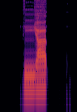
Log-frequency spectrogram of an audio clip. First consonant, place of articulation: palatal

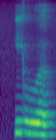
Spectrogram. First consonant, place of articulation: palatal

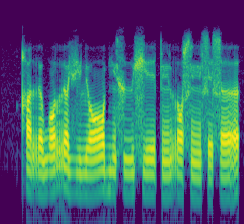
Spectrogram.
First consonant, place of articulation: uvular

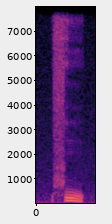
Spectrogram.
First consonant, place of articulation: labial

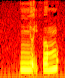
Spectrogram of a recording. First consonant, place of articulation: palatal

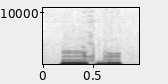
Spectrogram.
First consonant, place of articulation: alveolar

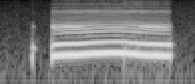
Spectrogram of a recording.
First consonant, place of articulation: glottal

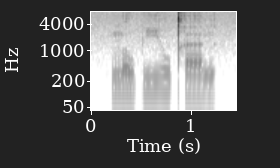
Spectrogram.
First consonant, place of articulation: labial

